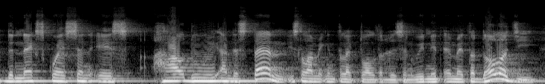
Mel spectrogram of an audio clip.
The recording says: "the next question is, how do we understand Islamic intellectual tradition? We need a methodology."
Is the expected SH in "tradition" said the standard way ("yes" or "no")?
no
